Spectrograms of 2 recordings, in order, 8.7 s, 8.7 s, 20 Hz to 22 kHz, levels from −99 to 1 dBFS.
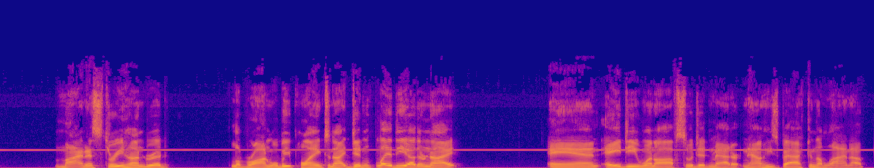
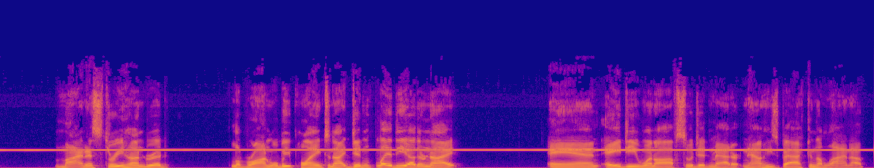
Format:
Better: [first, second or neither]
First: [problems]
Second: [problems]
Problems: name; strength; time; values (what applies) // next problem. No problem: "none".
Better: first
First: high-pitched whine; faint; throughout; 2.5 kHz, 20 dB below the speech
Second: high-pitched whine; loud; throughout; 2.5 kHz, 9 dB below the speech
